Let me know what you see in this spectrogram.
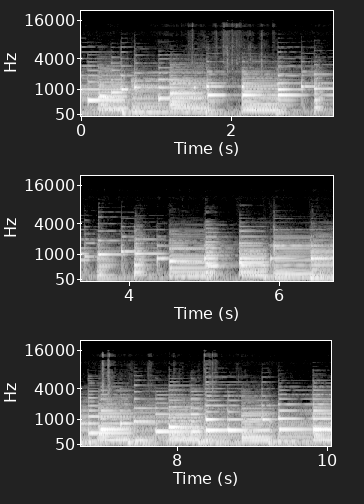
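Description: Background piano music playing a melody over chords.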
